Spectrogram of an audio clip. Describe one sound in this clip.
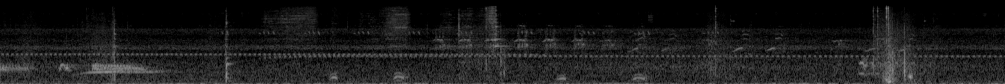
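A machete swishes through the air.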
